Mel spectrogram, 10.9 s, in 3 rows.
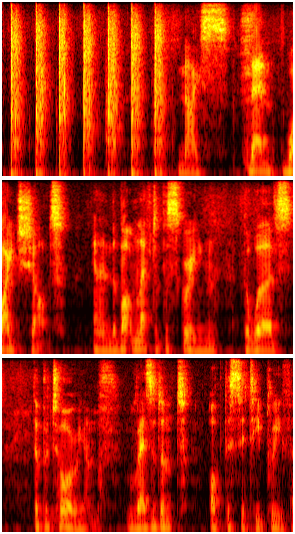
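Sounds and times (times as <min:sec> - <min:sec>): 
fist pounding on a wooden gate: 0:00.0 - 0:02.1
speech: 0:02.2 - 0:10.9.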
